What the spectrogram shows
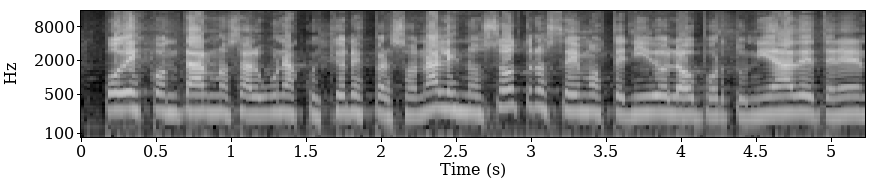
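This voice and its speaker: Speaking with a Rioplatense accent, a woman uses a fairly high pitch and fairly even intonation in a bright, sharp tone. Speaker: TV talk show host. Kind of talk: interview.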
